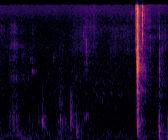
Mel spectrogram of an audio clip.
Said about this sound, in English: I'm drinking my Coke. So if you hear me taking a sip, that's what that is. Or you hear me pausing That's what that is. Okay. So let me take a sip real quick.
